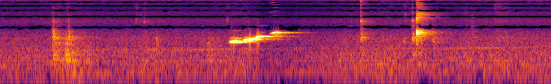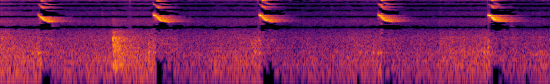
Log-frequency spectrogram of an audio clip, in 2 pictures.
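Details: African grey parrot alone in a room, talking and doing sound effects: a short rising whistled phrase of stepped notes, scattered clicks, then a series of brief high chirps repeated about every second.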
